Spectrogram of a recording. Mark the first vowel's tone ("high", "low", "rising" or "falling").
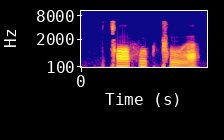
high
